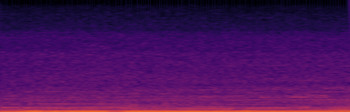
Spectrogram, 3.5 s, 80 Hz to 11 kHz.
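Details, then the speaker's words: 2009 Ford Fusion 2.3L, cold start with head temperature around 48° and climbing: low, heavy idle drone that is not fully smooth, a misfire needing throttle to stay running, traced to a vacuum leak from a faulty intake manifold. "the heck was that noise look like it's got a misfire oh boy trying to keep it running with the throttle"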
